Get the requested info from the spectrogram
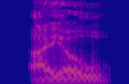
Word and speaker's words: Io: Io would be pronounced like yo, and the A and the ah sound are easily interchanged between languages.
